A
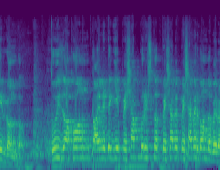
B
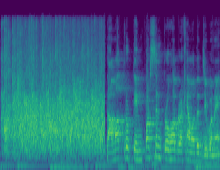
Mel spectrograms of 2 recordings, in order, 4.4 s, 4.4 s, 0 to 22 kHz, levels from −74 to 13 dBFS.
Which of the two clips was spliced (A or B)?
B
